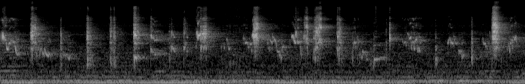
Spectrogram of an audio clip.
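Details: Budgerigars in their breeding peak chatter busily: quick high chirps and harsh squawks follow one another without pause, with a constant low hum beneath.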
